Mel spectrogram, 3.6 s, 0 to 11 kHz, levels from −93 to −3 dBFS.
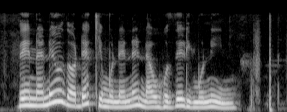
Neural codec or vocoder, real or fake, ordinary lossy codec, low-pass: none; real; MP3, 96 kbps; 7.2 kHz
